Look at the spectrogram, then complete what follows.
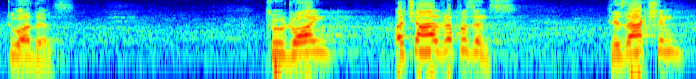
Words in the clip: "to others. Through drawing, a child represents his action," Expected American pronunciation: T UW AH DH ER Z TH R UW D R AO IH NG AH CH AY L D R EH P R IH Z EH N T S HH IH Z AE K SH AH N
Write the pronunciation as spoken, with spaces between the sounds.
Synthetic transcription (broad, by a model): T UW AH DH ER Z T R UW D R AO IH NG AH CH AY L D R EH P R IH Z EH N T S HH IH Z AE K SH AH N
